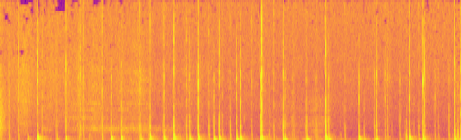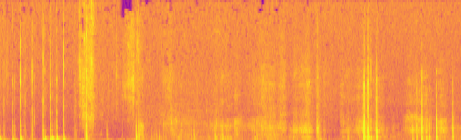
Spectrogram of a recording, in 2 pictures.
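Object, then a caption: Hardcover book with paper-covered cardboard cover. Fingertips and nails tap on the glossy paper-covered cardboard cover of a solid Diary of a Wimpy Kid hardcover book held close to the mic. Quick, irregular dull taps with a low thump come in dense bursts, mixed with soft scratchy brushing. The taps are short and dry, with pauses between clusters.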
